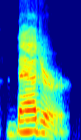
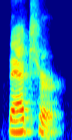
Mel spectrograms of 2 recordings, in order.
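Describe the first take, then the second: First: The middle consonant is a soft D sound. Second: The middle consonant is a hard T sound. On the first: "the second one is better" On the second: "first I'll say it with the T sound"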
